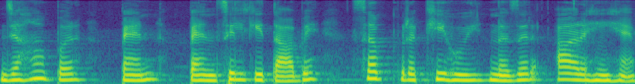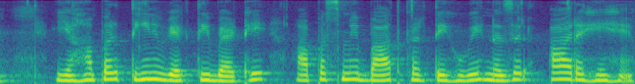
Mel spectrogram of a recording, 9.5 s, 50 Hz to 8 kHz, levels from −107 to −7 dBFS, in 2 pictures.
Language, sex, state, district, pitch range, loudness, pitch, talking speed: Hindi, female, Bihar, Purnia, 185-220 Hz, -17 LUFS, 205 Hz, 150 wpm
